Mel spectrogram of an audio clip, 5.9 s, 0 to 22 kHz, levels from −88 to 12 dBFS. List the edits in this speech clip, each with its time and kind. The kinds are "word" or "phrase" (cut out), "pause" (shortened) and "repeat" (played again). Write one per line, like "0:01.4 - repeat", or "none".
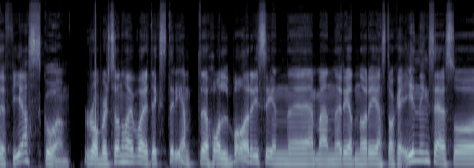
0:00.9 - pause
0:03.9 - word
0:04.4 - word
